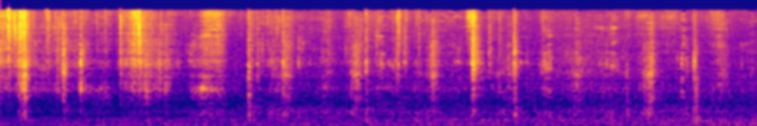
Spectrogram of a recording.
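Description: A bite into a bánh mì followed by close-up chewing: irregular small crunches and crackles of the crusty baguette.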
